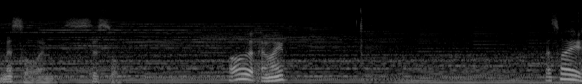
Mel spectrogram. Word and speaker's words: Sissel: missile missile I'm sorry I'm not missile I'm Sissel oh am I that's why how I pronounce his name is at first it's Sizzle but I guess that's how it's uh and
